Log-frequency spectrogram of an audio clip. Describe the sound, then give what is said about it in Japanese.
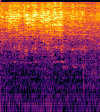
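Water being poured into a cooking pot already seasoned with cooking sake and salt, a steady, even hiss of running liquid that stays constant without breaks. “調味料は料理酒、塩、そしたらお水を注ぎます。調味料はねお酒と塩だけなので、あとはもうお水を注いでしまいます。”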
